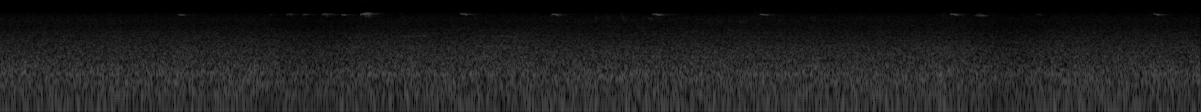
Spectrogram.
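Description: Short, high bird call notes, coming irregularly about once a second with a quick run of them a few seconds in, over a steady background hiss.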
